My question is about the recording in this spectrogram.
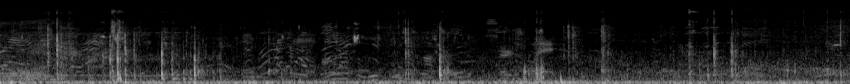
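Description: Skateboard wheels rolling on concrete, with sharp clacks of skateboards hitting the ground several times and voices in the background.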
